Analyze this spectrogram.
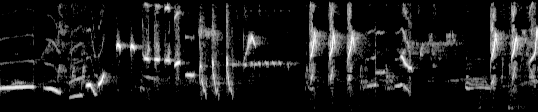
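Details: A white-browed shortwing's lure recording, full of fills, offers slurred whistles, quick buzzy trills in groups of three, and high chirps trailing off.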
